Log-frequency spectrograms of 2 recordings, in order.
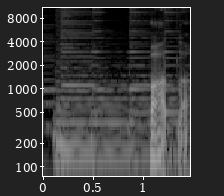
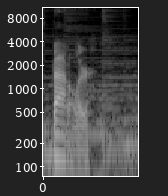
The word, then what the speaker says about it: Battler: Butler. I think my pronunciation is correct. I don't think it's battler. That doesn't sound right. Battler. It's like butler.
